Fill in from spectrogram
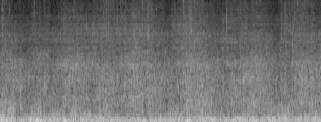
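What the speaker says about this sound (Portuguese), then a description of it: "O vento tá atrapalhando, mas aí." Wind gusting over a lagoon in Bahia, a steady low buffeting rush with occasional stronger gusts against the microphone, no voices.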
